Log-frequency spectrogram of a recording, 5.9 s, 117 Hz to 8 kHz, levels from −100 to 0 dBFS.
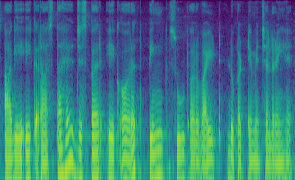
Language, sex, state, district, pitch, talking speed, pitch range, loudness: Hindi, male, Gujarat, Valsad, 105 Hz, 170 wpm, 95-110 Hz, -21 LUFS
